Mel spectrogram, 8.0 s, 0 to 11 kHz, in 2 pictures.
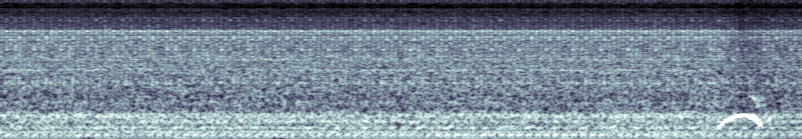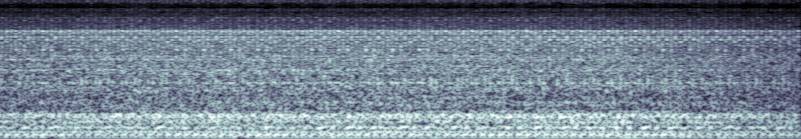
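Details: BMW 335i, twin-turbo N54, abandoned car that died and wouldn't start, after replacing the failed high-pressure fuel pump: steady, even running with a smooth mechanical hiss, no knocks or misses; sounds healthy.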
